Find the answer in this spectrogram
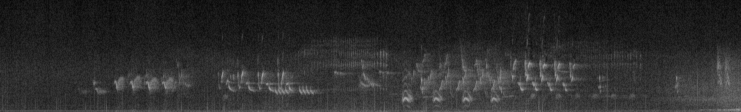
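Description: Songbirds chirping and singing in quick, repeated trilled phrases, starting about two seconds in and fading out near the end, over a faint steady low hum.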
